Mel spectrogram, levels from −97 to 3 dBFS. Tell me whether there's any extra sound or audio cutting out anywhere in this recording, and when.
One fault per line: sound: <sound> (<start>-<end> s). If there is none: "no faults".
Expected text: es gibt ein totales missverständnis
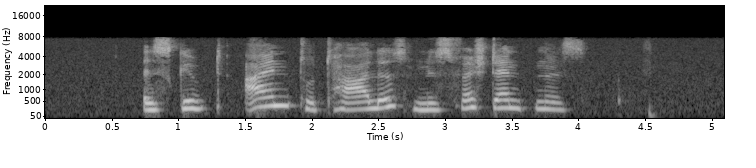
sound: thud (4.3-4.5 s)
